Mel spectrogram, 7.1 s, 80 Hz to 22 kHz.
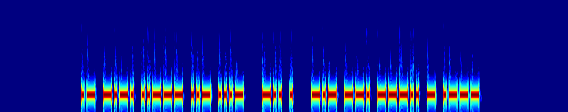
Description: Morse code, heard as a keyed tone, about 34 wpm, 700 Hz. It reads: AC2UV DE KG8TJ
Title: USA Callsign DE Callsign - 5 Characters - 35wpm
